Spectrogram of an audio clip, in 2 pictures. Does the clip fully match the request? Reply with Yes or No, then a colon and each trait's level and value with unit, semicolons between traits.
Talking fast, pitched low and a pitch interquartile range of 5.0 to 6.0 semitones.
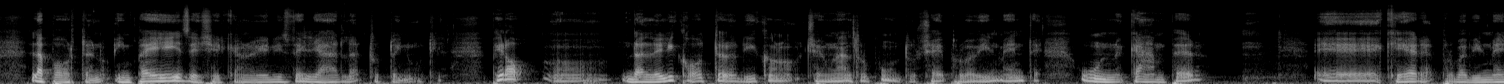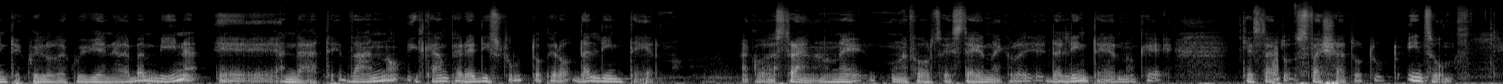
No: slow, 115 wpm; low, 120 Hz; wide, 5.6 semitones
